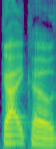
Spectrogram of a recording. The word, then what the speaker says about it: GEICO: now a gecko yes yes even though it's pronounced geico their their mascot is now a gecko gecko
